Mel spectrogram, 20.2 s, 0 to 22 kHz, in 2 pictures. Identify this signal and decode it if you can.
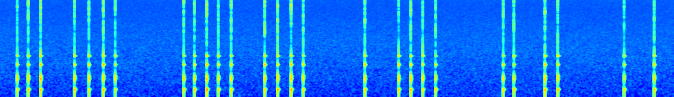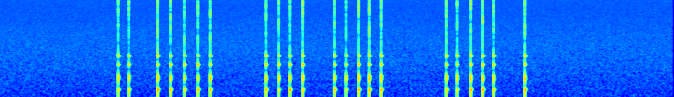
Tap code, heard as taps on a table, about 5 knocks a second. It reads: OYDGA JUV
